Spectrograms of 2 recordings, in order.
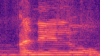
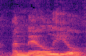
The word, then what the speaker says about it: Anelo: Anelo daw. Ay naku. Of course. Hello. May official store na kaya ng Anel. Hindi ganon i pronunciation. Anelio. Ito siguro yung 33 ba. Ang tama is Anelo.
